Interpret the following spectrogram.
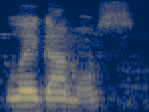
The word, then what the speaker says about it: llegamos: When a double L, you pronounce it like a Y. Llegamos. Oh, okay. Now, I have a little bit of I learned my Spanish in Argentina, so I actually say it like a J almost, llegamos, because that's how they say it there.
